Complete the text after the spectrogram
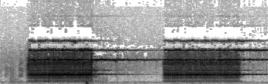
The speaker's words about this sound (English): You better answer the phone.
